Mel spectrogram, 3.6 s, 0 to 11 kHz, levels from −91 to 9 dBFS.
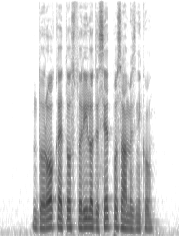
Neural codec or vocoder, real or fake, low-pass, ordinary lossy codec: none; real; none; none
